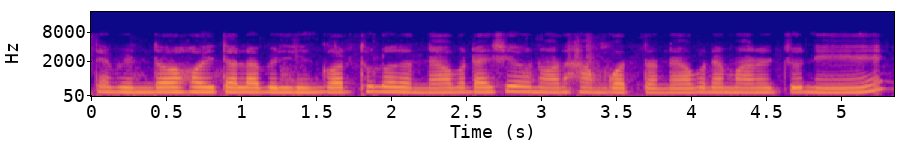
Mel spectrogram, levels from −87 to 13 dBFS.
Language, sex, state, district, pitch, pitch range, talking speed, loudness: Chakma, female, Tripura, Unakoti, 215 Hz, 205-220 Hz, 145 wpm, -16 LUFS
